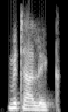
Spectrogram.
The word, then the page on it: metallic: Indian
